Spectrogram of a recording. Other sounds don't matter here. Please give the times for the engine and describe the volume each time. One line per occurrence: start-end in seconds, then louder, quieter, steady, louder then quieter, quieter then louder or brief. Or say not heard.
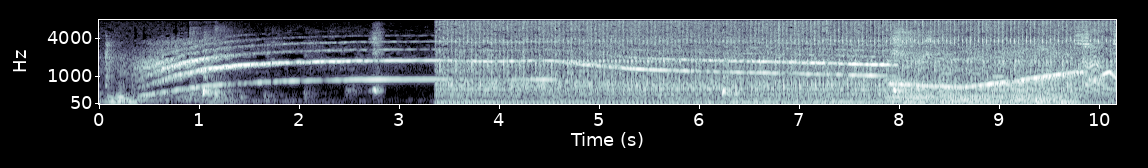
3.4-10.1 steady.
